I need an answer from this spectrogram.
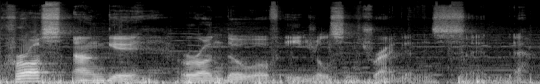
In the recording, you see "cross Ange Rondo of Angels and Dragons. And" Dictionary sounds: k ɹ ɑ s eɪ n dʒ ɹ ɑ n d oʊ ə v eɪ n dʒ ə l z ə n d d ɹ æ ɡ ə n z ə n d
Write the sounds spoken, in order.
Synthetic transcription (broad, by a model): k ɹ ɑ s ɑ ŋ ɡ ɹ ɑ n d oʊ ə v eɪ n dʒ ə l s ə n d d ɹ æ ɡ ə n s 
